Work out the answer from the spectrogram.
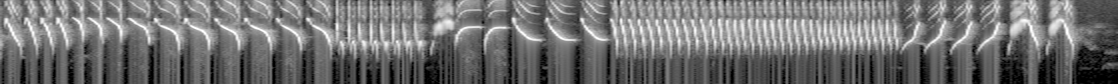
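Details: Canary in long non-stop 'gacor' song to rouse silent canaries: quick repeated falling whistles, a lower rattling trill, a few sweeps, then a long rapid buzzy roll and closing upslurred whistles.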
